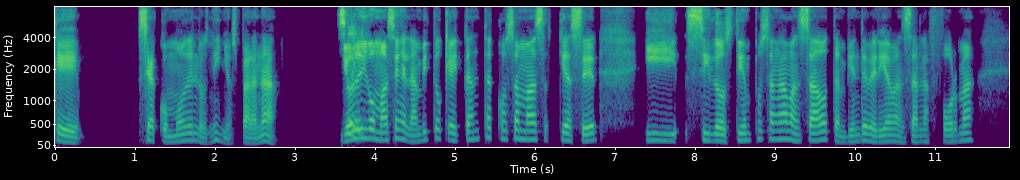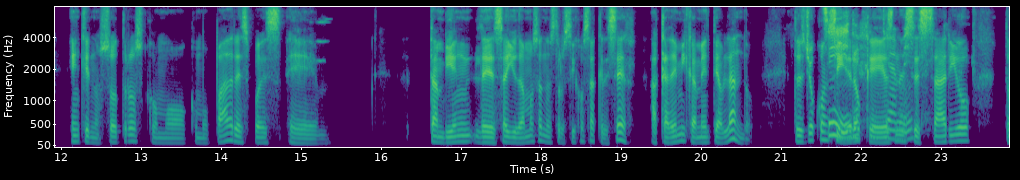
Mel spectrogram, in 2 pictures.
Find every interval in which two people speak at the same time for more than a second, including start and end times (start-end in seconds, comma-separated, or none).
21.5-22.9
